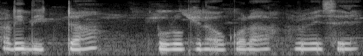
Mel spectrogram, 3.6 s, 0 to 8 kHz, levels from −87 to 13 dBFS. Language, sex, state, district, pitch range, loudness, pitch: Bengali, female, West Bengal, Cooch Behar, 260-280 Hz, -16 LUFS, 270 Hz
